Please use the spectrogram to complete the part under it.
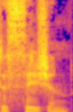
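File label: "decision", English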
